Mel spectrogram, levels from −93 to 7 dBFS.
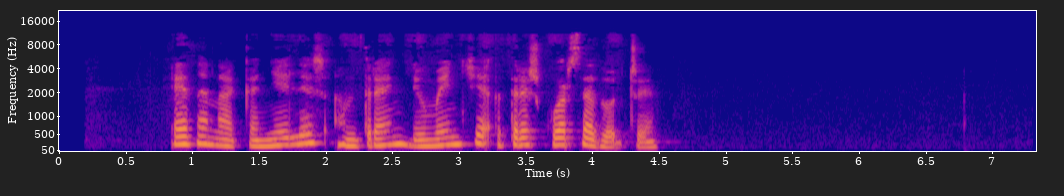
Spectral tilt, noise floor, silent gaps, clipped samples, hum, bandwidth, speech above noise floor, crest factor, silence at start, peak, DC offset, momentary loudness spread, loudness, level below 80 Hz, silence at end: -6.5 dB/octave; -78 dBFS; none; under 0.1%; none; 11.5 kHz; 52 dB; 20 dB; 0.85 s; -10 dBFS; under 0.1%; 7 LU; -27 LUFS; -76 dBFS; 2.85 s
